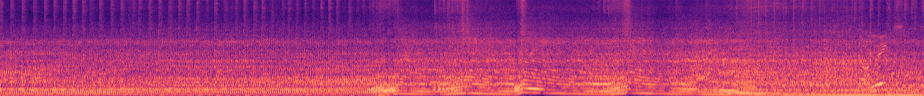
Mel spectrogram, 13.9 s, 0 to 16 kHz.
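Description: A freshly rebuilt KTM 150SX/125SX two-stroke dirt bike engine idles with a buzzy rattle, then is blipped several times in quick rising-and-falling revs before settling back, loud and close.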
